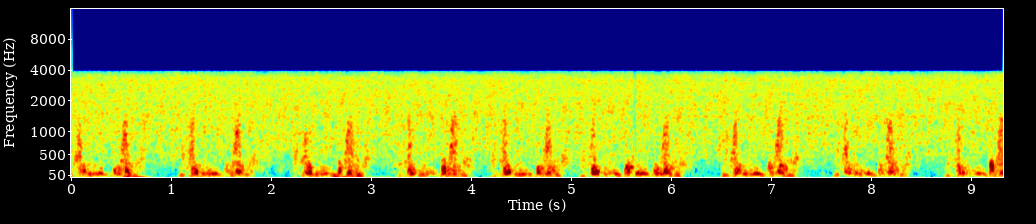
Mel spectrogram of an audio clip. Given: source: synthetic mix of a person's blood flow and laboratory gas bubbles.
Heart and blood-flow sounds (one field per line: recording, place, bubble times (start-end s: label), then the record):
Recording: Doppler ultrasound of blood flow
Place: precordium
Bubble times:
9.29-9.33 s: bubbles
From the record:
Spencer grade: 1 (occasional bubble signal discernible with the cardiac motion signal, with majority of cardiac periods free of bubbles)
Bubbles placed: only in the low amplitude regions of the cardiac cycle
